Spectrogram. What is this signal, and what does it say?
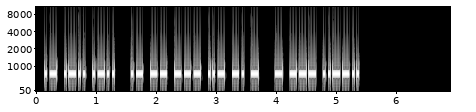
Morse code, heard as a keyed tone, about 32 wpm, 700 Hz. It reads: ALL AMOUNT TO?
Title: Sentences from Top 1000 Words - Review Part 4 - 30wpm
